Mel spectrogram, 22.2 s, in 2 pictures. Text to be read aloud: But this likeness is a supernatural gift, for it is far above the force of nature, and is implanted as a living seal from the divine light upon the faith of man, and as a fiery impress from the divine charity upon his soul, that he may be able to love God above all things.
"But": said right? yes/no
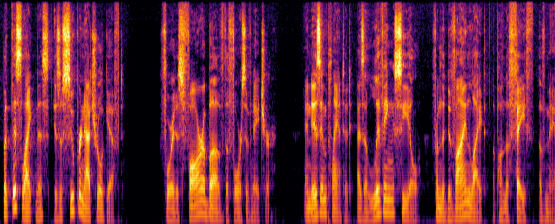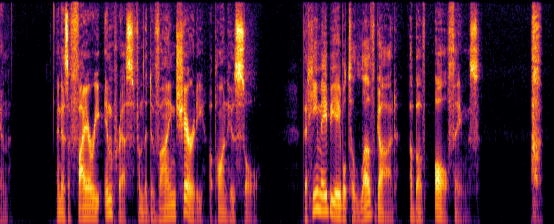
yes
